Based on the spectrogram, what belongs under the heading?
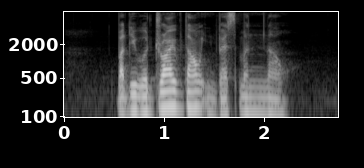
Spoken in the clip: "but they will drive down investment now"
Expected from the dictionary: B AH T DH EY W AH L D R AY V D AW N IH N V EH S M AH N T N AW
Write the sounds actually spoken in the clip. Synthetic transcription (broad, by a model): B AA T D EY W AH L D R AY V D AW N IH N V EH S M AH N N AW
